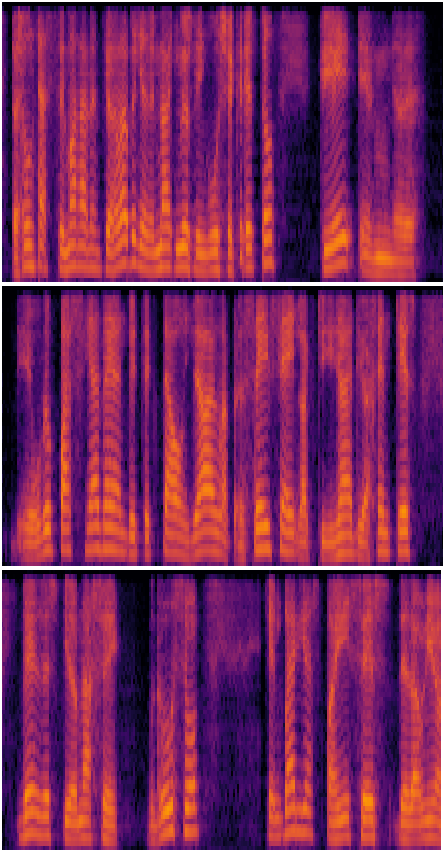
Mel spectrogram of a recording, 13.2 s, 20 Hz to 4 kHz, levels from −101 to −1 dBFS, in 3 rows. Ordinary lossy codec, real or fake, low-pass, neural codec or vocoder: none; fake; 3.6 kHz; codec, 16 kHz, 0.5 kbps, FreqCodec, larger model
